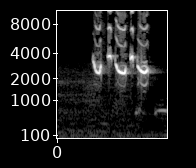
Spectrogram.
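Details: Wild common iora gives a quick sequence of alternating falling whistles and short higher notes, bright and clear, with a faint low coo at the end.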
